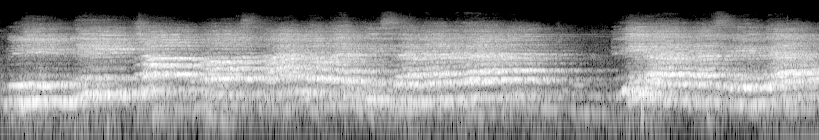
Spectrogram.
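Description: Amateur folk choir of older men and women singing together through a microphone, with a short break between phrases about six seconds in.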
